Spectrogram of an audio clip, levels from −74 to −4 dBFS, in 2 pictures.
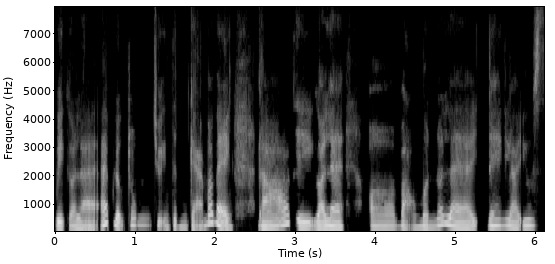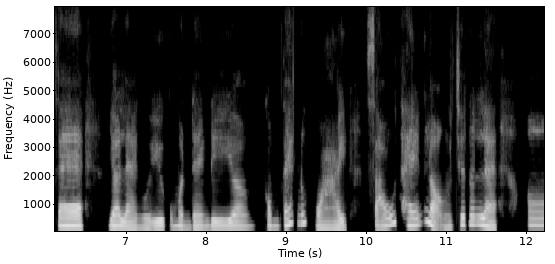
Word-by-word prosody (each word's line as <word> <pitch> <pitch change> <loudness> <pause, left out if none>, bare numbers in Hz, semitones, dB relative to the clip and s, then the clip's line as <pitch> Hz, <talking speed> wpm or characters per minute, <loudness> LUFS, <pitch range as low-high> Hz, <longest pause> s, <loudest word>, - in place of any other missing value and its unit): việc, 195 -3 +2
gọi 85 - -1
là, 85 -1 +1
áp 285 +4 +1
lực 210 -7 +2
trong 255 -2 -4 0.2
chuyện 205 - -5
tình 190 -3 -5
cảm - - -3
á 315 - +2
bạn. 260 - +4 0.4
Đó, 205 +8 +2
thì, 180 -4 +2
gọi 190 -1 +4
là, 200 -2 +4 0.3
ờ, 200 -1 -3
bọn 190 0 -4
mình 190 0 -2
á 255 - 0
là 190 -11 +2 0.2
đang 225 +1 -1
là 205 -5 +1
yêu 220 +1 -2
xa, 230 -1 +5 0.3
do 215 -1 +4
là 190 -4 +3
người 175 0 -2
yêu 210 +3 +3
của 245 - -9
mình 215 -5 -2
đang 195 +2 -1
đi, 205 0 +2
a, 205 -1 +2 0.3
công 220 0 -4
tác 270 +8 0
nước 320 +3 -3
ngoài 175 -2 +1 0.3
6 240 +9 +1
tháng 250 -1 +1
lận, 195 -9 +2
cho 275 - 0
nên 280 - +1
là, 230 -9 +4 0.4
ơ, 260 - -4
210 Hz, 215 wpm, -21 LUFS, 190-235 Hz, 0.4 s, xa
